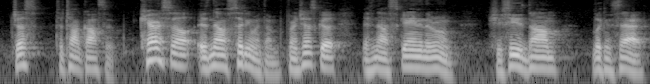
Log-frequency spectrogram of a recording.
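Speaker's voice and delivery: normal talking voice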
